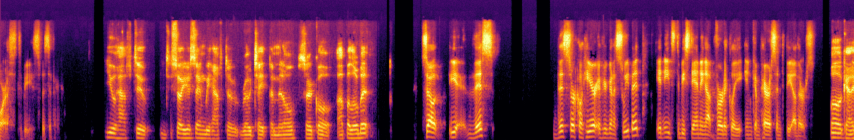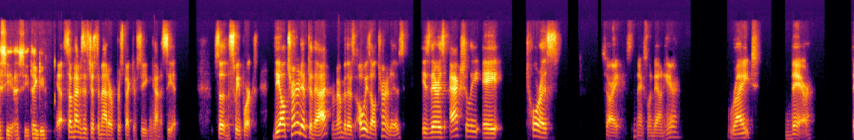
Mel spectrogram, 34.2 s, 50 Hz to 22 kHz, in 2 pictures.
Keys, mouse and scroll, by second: 2.2 click, 7.6 F15, 9.4 click, 9.9-11.0 typing, 12.0 Delete, 12.1 click, 15.4-16.5 drag, 16.7 click, 17.5-21.0 right drag, 21.7 right click, 23.1-26.9 right drag, 29.5-32.6 drag.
